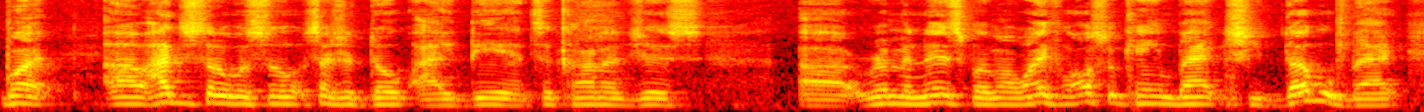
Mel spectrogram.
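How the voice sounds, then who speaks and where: A man's voice: medium pitch, normal speed, breathy edge. A man in his thirties co-hosting a casual podcast with his wife, talking in a laid-back, rambling way with lots of fillers. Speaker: podcast co-host. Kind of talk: casual chat.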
